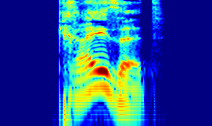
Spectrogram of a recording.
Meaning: second-person plural subjunctive I of kreisen
- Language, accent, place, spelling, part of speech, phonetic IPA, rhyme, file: German, Germany, Berlin, kreiset, verb, [ˈkʁaɪ̯zət], -aɪ̯zət, De-kreiset.ogg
